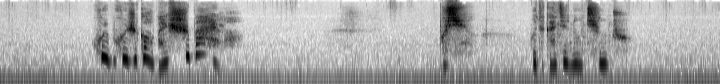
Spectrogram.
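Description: A middle-aged woman speaks calmly and quietly nearby.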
